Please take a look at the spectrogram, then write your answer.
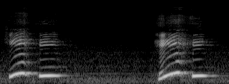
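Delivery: squeaky little hee hee; high giggle. Acted.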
